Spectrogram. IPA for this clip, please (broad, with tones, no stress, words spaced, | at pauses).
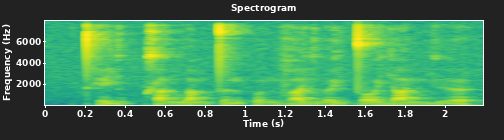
t̪ʰe˧ju˨˩p̚xa˨˩nwa˧m t̪ə˧ŋʔo˨˩n va˨˩jwə˧j t̪ɔ˨˩ ja˧ŋ jɨ˧˥ə̯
